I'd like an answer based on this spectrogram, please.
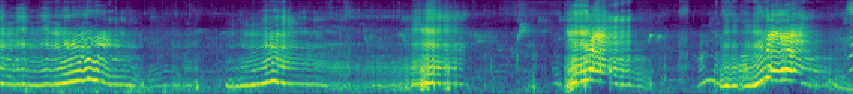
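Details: Domestic goats, a household with four newborn kids: five loud, wavering bleats, each about a second long with an arched rise-and-fall in pitch and rich harmonics, spaced roughly every two to three seconds with quiet gaps between.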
